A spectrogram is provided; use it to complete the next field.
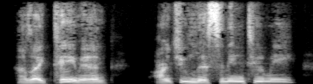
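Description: With an American accent, a man talks at a fairly quick pace in an animated tone. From US Midwest (Akron, Ohio). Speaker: sports agent and entrepreneur. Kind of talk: interview.

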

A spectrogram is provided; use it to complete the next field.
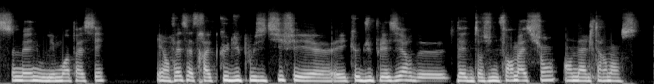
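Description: A dark, mellow tone with monotone, flat intonation. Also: woman. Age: 20s. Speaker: work-study student. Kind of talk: interview. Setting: remote call.

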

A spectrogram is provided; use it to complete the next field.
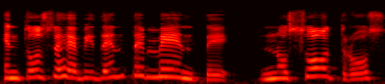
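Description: At a fairly slow pace, a woman speaks with lively intonation in a bright, sharp tone. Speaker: radio host and judge. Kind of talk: radio talk show.

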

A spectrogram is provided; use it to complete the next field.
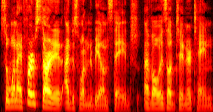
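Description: On a very clean recording with a silent background, a man speaks at a medium pitch with an American accent. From US. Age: 30s. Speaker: drag performer and author. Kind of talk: interview. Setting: studio. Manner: upbeat.

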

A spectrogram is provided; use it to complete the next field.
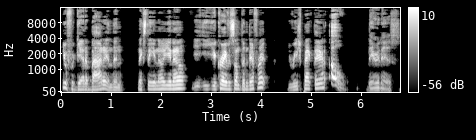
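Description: A man's fairly quick, lively speech with long, frequent pauses and big swings in loudness, on a very clean recording with a silent background. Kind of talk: casual chat.

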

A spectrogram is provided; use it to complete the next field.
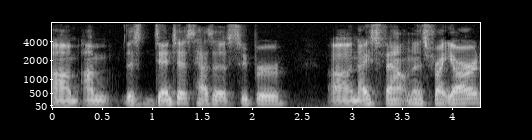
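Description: A man with an American accent speaks at a medium pitch. He has an ordinary speaking voice with ordinary pitch variation. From Northern Virginia. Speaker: software developer and coach. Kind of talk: interview conversation.

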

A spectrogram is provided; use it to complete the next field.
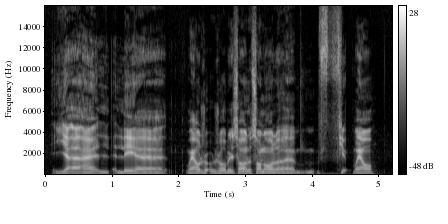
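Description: Fairly even in intonation, a man's voice stays at a medium pitch. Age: 20s. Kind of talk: casual chat.

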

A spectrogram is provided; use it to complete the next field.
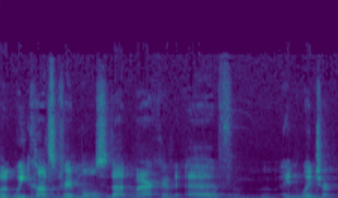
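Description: With an Irish Midlands accent, a man talks at a very fast pace in a fairly low, somewhat breathy, flat monotone, with audible room echo. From Ireland, County Roscommon. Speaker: hotel general manager. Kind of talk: interview. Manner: halting, many repetitions and fillers.

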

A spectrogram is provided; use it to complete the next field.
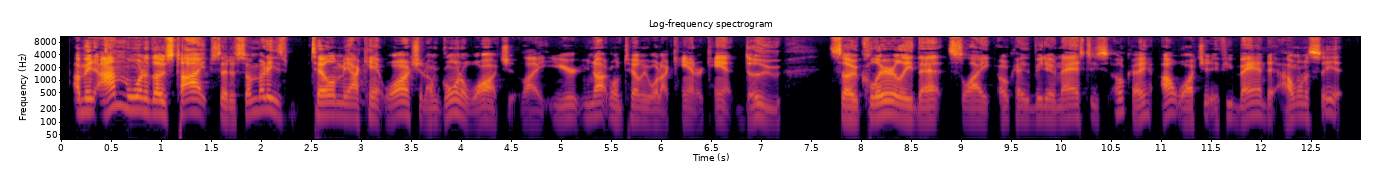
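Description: Recorded very cleanly against a silent background, with a dry, close sound and no echo, a man at a medium pitch talks fairly quickly in an animated tone, with lively intonation and big swings in loudness. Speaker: horror podcast host. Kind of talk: casual chat.

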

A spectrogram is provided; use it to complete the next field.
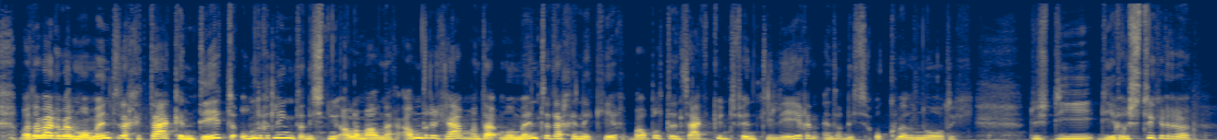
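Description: A woman with a fairly high pitch, ordinary pitch variation and a very fast pace. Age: 60s. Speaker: nurse. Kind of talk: testimony.

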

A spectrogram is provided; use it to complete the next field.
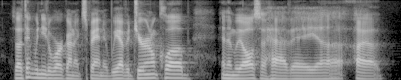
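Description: An American accent from a man, on a very clean recording with a silent background. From US South, Louisiana near New Orleans. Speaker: interventional cardiologist. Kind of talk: casual interview.

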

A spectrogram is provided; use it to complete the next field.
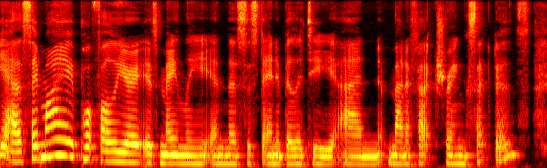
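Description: Very deep and low in pitch, a woman speaks with an Australian accent at a moderate pace, with ordinary pitch variation and hardly any pauses. The recording is very clean, with a silent background. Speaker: standards development manager. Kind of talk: interview.

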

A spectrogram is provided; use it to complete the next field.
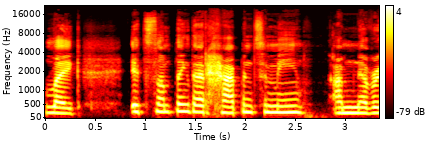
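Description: In a very clean recording with a silent background, a woman with an American accent speaks in a monotone, flat intonation, the sound dry and close with no echo. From New Jersey. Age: 30s. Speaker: podcast host and guest. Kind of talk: casual interview chat.

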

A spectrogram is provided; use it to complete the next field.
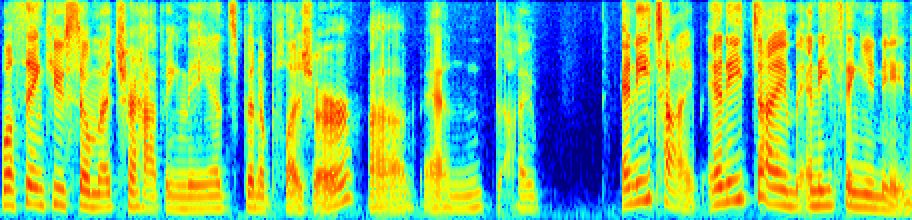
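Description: With a dry, close sound and no echo, the speech moves at a moderate pace with lively intonation. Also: woman, medium pitch for a woman. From New York City. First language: Japanese. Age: 50s. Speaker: ecosystem builder and community director. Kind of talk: casual interview chat.

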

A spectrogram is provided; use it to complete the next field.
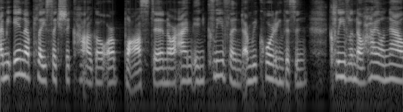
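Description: At a moderate pace, a woman talks in an ordinary speaking voice. Her pitch is medium and her intonation fairly even. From New York (Brooklyn), immigrated from Hong Kong at five. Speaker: novelist. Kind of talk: casual chat. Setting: remote recording from Cleveland.

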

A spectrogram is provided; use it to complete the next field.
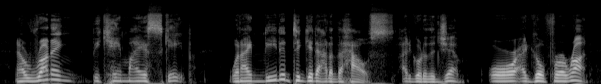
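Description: A man with an American accent and a plain, everyday voice, fairly high in pitch and fairly quick, on a very clean recording with a silent background. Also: ordinary pitch variation. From United States. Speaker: podcast host. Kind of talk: casual interview.

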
